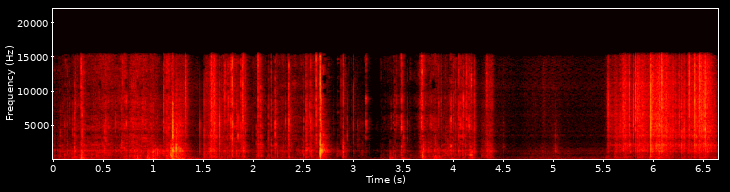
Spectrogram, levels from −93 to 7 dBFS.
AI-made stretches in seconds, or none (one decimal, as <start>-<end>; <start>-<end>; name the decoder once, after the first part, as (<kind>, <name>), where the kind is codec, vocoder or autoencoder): 1.2-1.7 (autoencoder, DAC-VAE); 4.2-6.7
